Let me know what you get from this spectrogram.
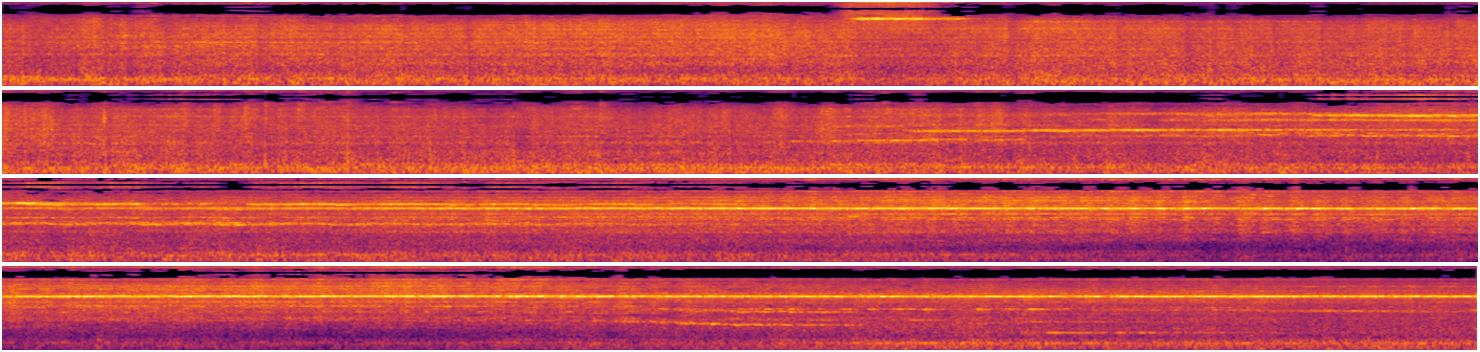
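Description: Passenger train coaches rolling along the platform, their wheels clattering on the rails. About twelve seconds in, high-pitched squealing from the wheels sets in and holds, with one squeal sliding down in pitch near the end.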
